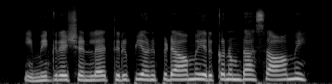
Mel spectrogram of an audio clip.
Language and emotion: Tamil, fearful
